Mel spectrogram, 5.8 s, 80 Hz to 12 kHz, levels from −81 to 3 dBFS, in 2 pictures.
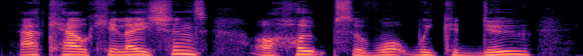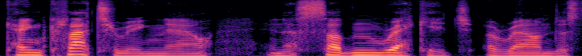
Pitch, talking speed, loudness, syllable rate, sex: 140 Hz, 185 wpm, -21 LUFS, 5.8 syllables/s, male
